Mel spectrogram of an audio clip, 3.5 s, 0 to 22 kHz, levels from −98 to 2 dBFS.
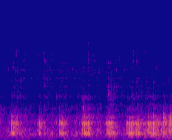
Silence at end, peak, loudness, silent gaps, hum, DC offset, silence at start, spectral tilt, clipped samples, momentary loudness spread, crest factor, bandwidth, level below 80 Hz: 0 s; -22 dBFS; -44 LUFS; none; none; under 0.1%; 0 s; -11 dB/octave; under 0.1%; 10 LU; 22 dB; 5 kHz; -76 dBFS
